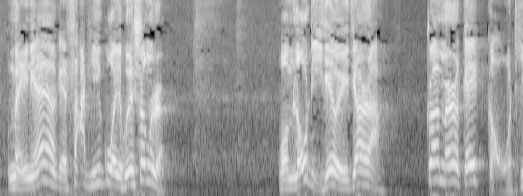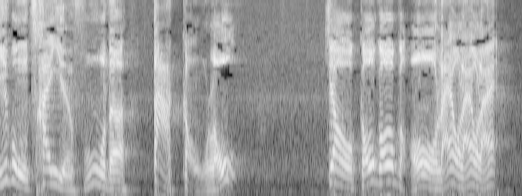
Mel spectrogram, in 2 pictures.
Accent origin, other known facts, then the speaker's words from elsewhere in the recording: Beijing, China; 咱们北京人除夕呀，讲究熬夜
